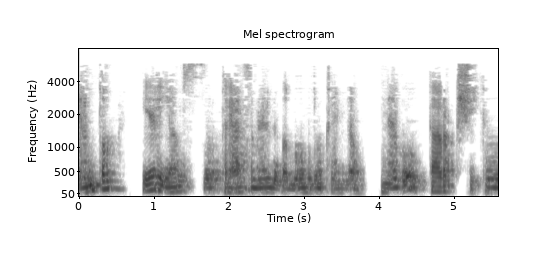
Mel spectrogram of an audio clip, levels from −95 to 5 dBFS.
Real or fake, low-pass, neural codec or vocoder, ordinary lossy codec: fake; 7.2 kHz; codec, 44.1 kHz, 1.7 kbps, Pupu-Codec; MP3, 24 kbps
